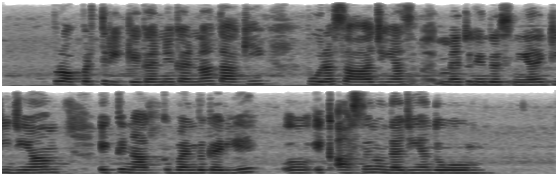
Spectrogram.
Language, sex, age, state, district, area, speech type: Dogri, female, 18-30, Jammu and Kashmir, Jammu, urban, spontaneous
